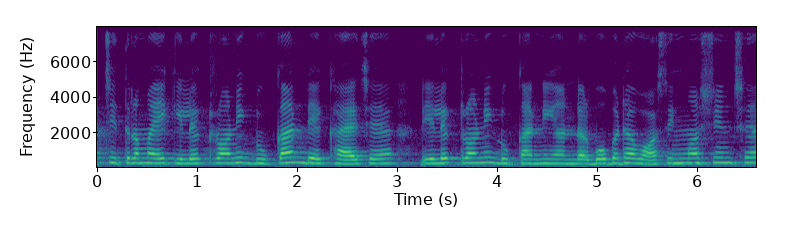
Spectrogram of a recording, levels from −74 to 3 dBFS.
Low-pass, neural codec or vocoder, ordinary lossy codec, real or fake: none; none; none; real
